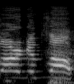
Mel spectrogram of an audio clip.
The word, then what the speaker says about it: Arkansas: small town of BB, Arkansas, or Arkansas, and I was like, fuck you, it's Arkansas!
